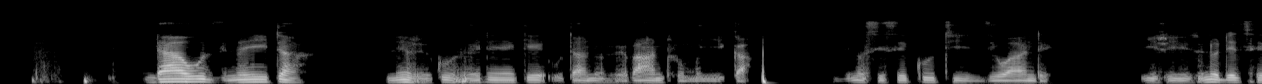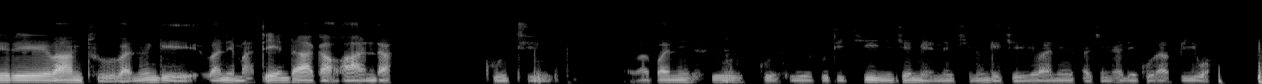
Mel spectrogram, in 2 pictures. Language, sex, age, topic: Ndau, female, 36-49, health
